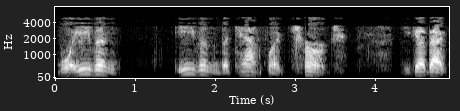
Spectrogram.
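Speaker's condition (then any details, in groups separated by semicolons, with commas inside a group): Vocal cord paralysis after stroke; wheelchair user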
